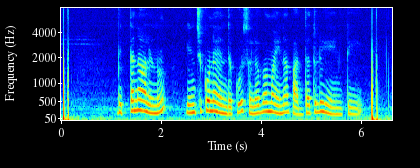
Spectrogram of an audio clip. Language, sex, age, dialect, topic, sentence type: Telugu, female, 25-30, Utterandhra, agriculture, question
